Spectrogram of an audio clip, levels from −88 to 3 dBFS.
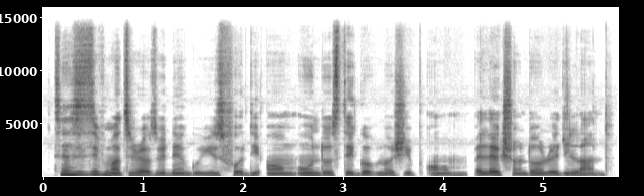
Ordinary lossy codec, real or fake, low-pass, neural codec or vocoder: none; real; 14.4 kHz; none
